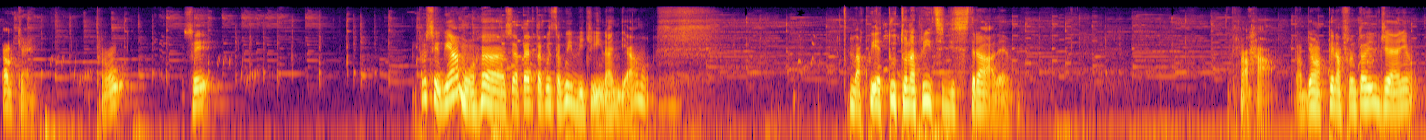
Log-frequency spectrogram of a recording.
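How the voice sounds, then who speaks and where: A woman doing gameplay commentary, thinking out loud as she plays and talking to the characters. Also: medium pitch, measured pace, creaky, long pauses. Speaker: video game streamer. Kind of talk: gameplay commentary, reading game dialogue aloud. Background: video game music.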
